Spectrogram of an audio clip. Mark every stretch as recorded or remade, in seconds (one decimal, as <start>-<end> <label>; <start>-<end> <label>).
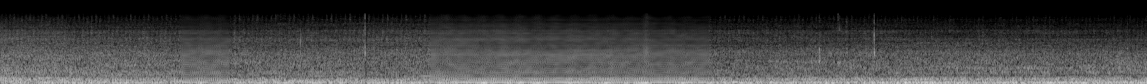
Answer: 0.0-1.8 recorded; 1.8-2.3 remade; 2.3-4.3 recorded; 4.3-7.1 remade; 7.1-11.5 recorded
